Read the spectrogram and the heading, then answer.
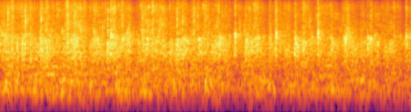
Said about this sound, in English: Come on, if you're clapping for me, that's fine. But we're clapping for the Lord. Oh, church, come on. Some of you aren't even clapping. We're clapping for the Lord.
